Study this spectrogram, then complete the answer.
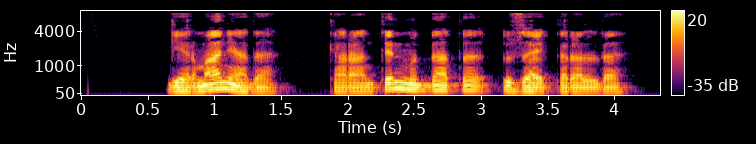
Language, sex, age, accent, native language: Uzbek, male, 35+, Samarqand, Uzbek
